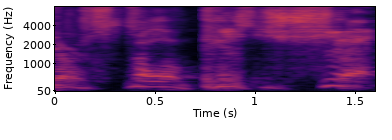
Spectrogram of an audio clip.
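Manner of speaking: gurgling dying voice. Voicing a stabbed character's last words while gurgling: dying, gurgling last words. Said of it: "he falls to the ground gurgling".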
